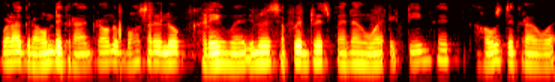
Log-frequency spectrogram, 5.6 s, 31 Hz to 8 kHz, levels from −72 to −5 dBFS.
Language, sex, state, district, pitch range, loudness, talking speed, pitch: Hindi, male, Uttarakhand, Tehri Garhwal, 110-120 Hz, -20 LUFS, 280 wpm, 120 Hz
